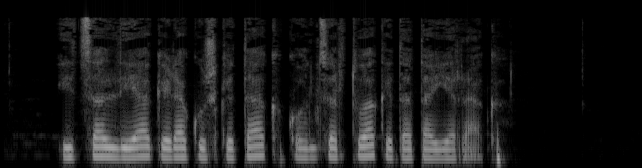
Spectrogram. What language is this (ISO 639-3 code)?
eus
